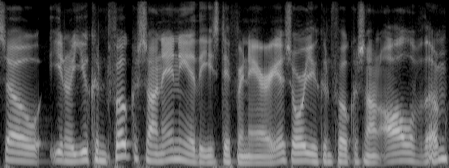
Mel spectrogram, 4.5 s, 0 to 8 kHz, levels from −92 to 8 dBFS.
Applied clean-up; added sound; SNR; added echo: none; none; none; none.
